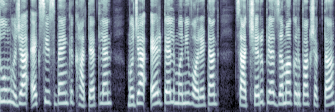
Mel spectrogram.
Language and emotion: Goan Konkani, neutral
